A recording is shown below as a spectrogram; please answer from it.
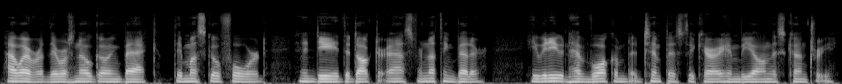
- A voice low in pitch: Yes, low, 125 Hz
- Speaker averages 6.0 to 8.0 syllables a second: Yes, 6.1 syllables/s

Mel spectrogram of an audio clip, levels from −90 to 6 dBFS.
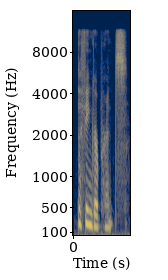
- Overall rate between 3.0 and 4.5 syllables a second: Yes, 4.4 syllables/s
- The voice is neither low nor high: No, high, 195 Hz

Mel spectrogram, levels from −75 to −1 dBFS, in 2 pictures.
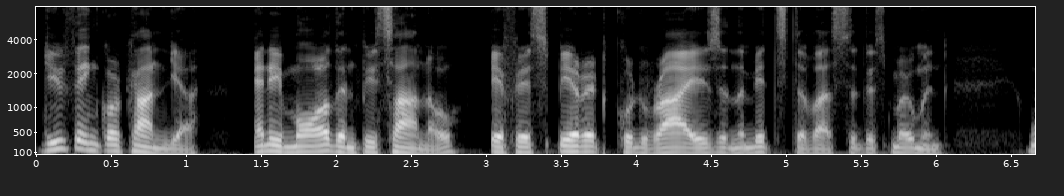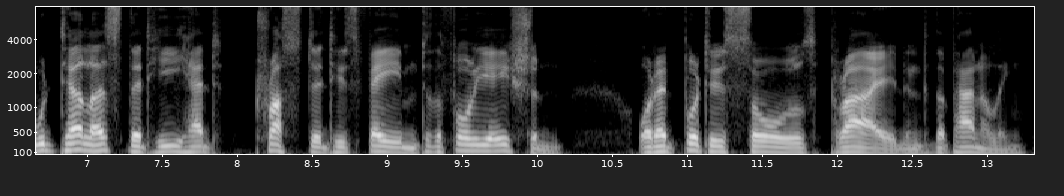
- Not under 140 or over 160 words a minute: No, average, 190 wpm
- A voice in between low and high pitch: No, low, 100 Hz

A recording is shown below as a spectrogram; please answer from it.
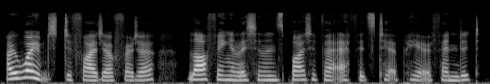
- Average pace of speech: Yes, average, 185 wpm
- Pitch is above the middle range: Yes, high, 215 Hz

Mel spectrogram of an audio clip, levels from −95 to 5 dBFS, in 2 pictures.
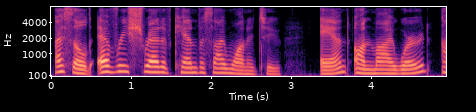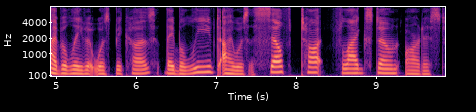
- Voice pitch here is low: No, medium, 180 Hz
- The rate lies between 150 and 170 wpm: Yes, average, 165 wpm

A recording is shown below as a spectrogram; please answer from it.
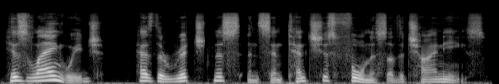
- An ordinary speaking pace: No, slow, 130 wpm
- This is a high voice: No, low, 120 Hz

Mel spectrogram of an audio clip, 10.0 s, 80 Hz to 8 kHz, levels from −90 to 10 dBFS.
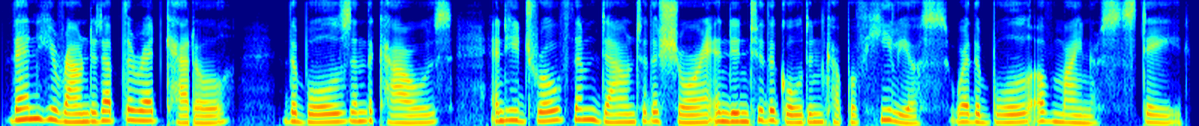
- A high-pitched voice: Yes, high, 195 Hz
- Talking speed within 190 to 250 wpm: Yes, average, 200 wpm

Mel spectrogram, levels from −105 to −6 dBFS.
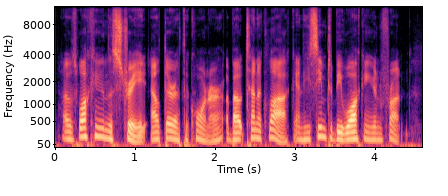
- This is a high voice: No, low, 130 Hz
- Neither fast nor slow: No, fast, 285 wpm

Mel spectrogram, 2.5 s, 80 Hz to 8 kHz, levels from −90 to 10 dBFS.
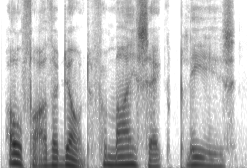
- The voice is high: No, low, 130 Hz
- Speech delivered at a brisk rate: No, average, 170 wpm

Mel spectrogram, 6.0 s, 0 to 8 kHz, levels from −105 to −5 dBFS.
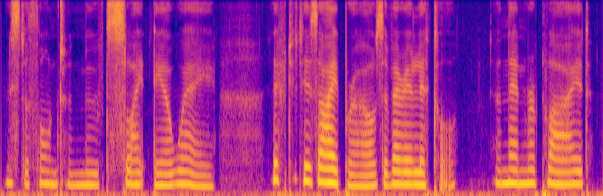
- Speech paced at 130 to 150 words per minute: Yes, average, 140 wpm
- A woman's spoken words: Yes, female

